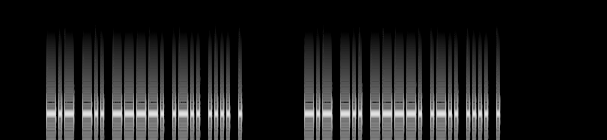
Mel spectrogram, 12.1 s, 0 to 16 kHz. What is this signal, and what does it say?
Morse code, heard as a keyed tone, about 20 wpm, 700 Hz. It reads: KD9LHE KD9LHE
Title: USA Call Signs - 6 Characters - Repeated 2x - 20wpm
